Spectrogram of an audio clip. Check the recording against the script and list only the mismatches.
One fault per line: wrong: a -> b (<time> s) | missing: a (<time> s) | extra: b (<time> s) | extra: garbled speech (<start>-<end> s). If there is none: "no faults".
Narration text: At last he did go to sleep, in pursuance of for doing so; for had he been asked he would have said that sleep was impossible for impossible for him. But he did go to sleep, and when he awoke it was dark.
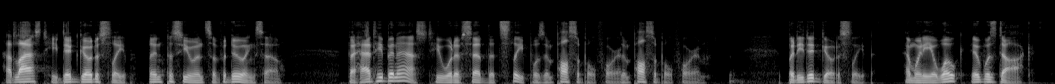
no faults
